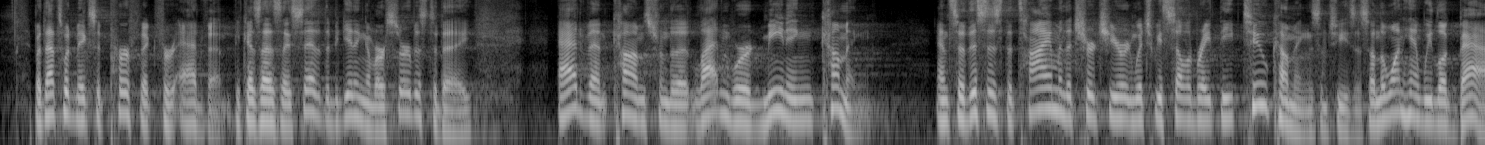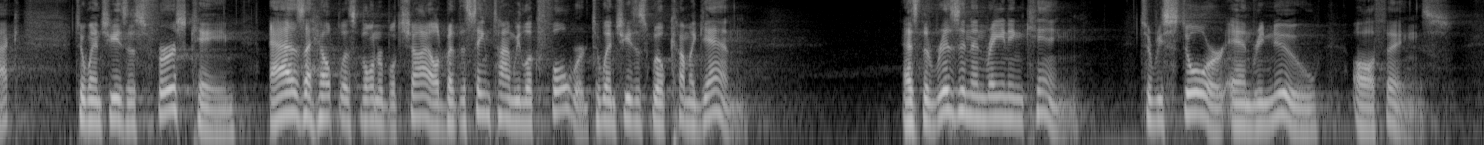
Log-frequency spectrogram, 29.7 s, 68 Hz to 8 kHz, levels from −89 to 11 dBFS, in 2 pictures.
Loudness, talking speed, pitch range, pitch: -22 LUFS, 180 wpm, 135-180 Hz, 150 Hz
